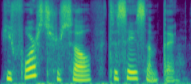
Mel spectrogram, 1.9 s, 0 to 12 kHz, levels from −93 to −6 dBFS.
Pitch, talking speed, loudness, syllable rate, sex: 220 Hz, 190 wpm, -17 LUFS, 5.7 syllables/s, female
